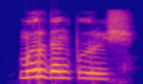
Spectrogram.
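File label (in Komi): "мырдӧнпырысь", Komi, female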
